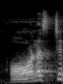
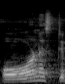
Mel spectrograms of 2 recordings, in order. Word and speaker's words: honest: HONESTMAN ഹോണസ്റ്റ് മാൻ അല്ല, ഓണസ്റ്റ് മാൻ എന്ന് വായിക്കണം.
